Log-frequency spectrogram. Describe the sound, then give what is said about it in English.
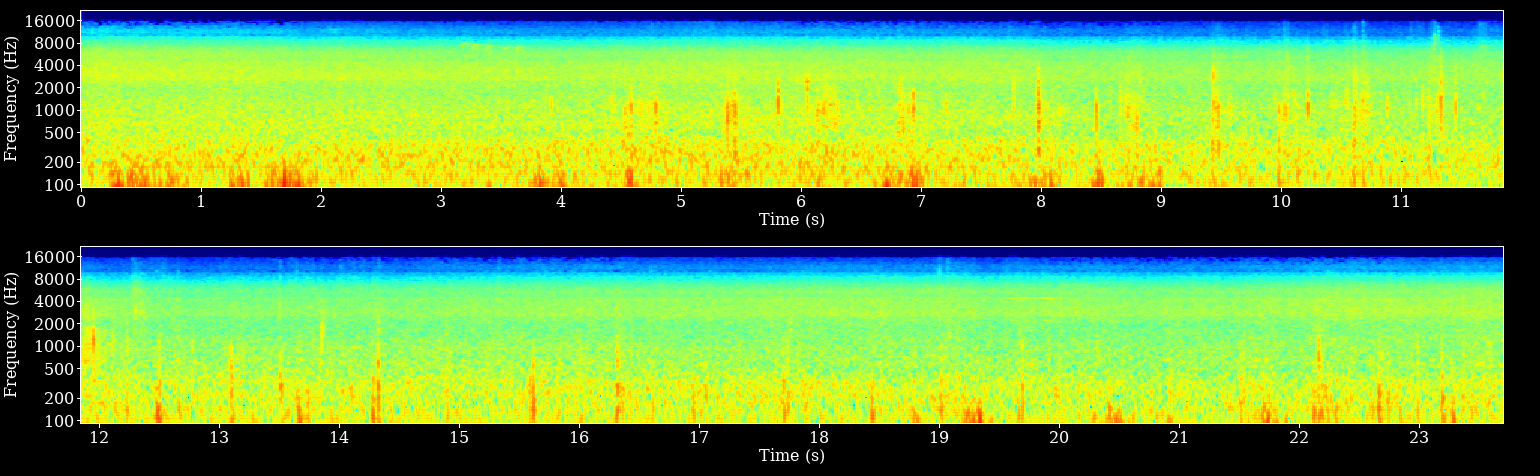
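Wind rustles aspen leaves in a dense, continuous hiss full of crisp, crackling flutters that swell and ease throughout, with no voices. “Aspen, very loud trees in the wind, doesn't matter how much wind, it's going to sound like that.”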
